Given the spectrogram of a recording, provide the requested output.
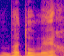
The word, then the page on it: bateaux-mères: France (Île-de-France); /ba.to.mɛʁ/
